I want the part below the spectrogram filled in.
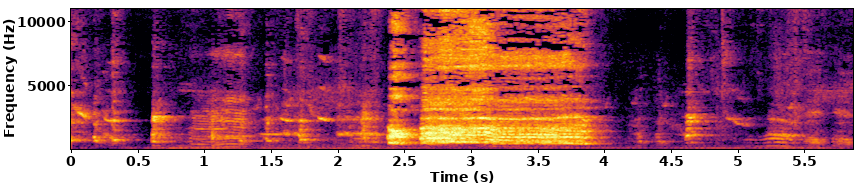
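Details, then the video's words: A rooster of the Pelung breed from Jogja gives a loud, strained crow of about one and a half seconds, with softer clucks and murmuring before and after. "ayam pelung ketawa bangkok persilangan ayam berkokok jogja"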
